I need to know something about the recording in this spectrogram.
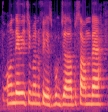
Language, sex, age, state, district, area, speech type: Punjabi, female, 60+, Punjab, Ludhiana, rural, spontaneous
